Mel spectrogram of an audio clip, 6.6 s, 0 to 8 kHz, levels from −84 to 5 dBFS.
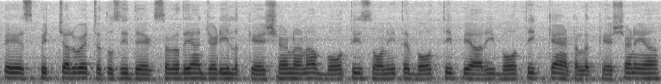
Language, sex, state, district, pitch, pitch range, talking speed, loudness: Punjabi, male, Punjab, Kapurthala, 140 Hz, 130-145 Hz, 225 wpm, -14 LUFS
